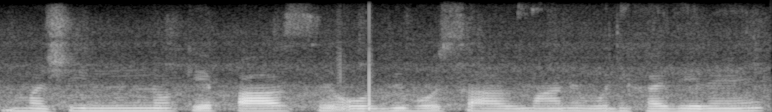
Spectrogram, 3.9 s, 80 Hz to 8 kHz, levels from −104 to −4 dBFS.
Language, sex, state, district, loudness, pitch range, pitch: Hindi, female, Bihar, Begusarai, -21 LUFS, 175-185 Hz, 180 Hz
